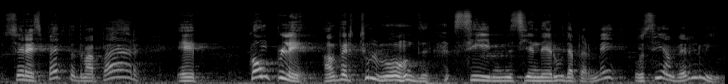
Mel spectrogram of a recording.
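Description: A man's voice: high-pitched, very animated, measured pace, a bit bright. A man addressing a literary gathering in an emphatic formal manner, stumbling and repeating words. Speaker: conference speaker.

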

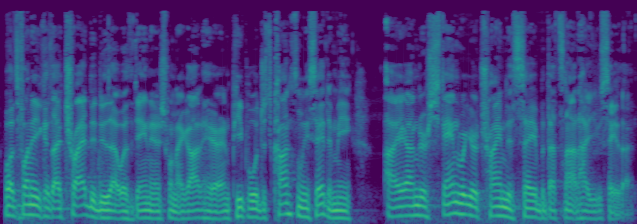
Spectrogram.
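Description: A man's voice: deep voice, fast talker, a bit bright. A man hosting a casual interview chat, easygoing and chatty. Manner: easygoing, chatty, laughs often. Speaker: podcast host.

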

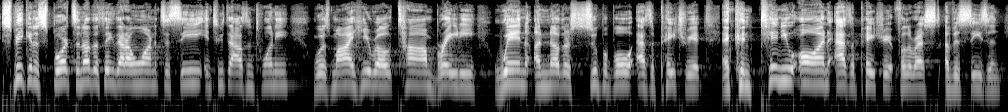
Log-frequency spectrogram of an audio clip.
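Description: A man in his thirties with a smooth, somewhat high voice speaks earnestly to a congregation, easing from light humor into sober reflection. His voice rings with a long echo from the room. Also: steady tone, moderate pace, hardly any pauses. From United States. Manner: earnest, shifts between playful humor and somber reflection. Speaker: church speaker. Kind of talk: video message to a congregation. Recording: reverberant room.

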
